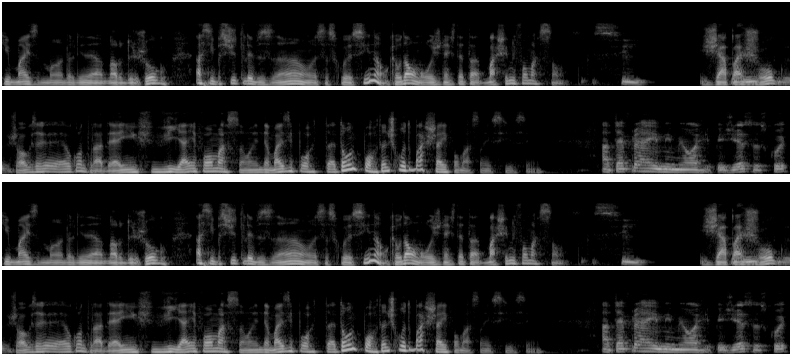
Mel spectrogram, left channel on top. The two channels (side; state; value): both; identical; correlation 1.00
